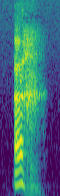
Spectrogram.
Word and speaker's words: أخ: أخ أخ أخ. – Now say it, and don't be afraid to say the scraping K-like sound at the end of the word.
